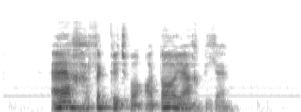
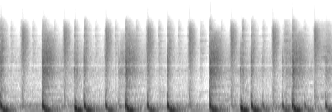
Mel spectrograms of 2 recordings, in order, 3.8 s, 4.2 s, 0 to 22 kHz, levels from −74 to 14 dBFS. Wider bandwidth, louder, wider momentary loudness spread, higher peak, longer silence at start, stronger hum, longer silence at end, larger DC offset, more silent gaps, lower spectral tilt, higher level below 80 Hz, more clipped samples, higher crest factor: about the same, 10.5 kHz vs 11.5 kHz; second, -21 LUFS vs -16 LUFS; first, 19 LU vs 5 LU; about the same, -2 dBFS vs 0 dBFS; first, 0.65 s vs 0 s; neither; first, 0.9 s vs 0 s; neither; neither; about the same, -5.5 dB/octave vs -4.5 dB/octave; second, -48 dBFS vs -18 dBFS; neither; first, 20 dB vs 14 dB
